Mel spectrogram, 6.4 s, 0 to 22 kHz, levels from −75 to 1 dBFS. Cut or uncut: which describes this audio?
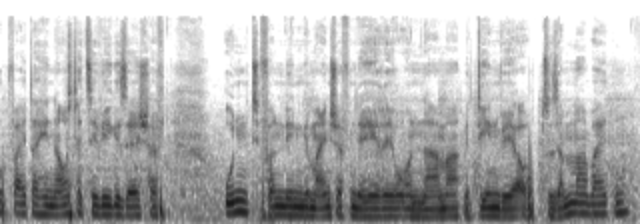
uncut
